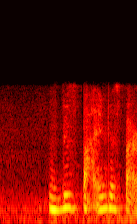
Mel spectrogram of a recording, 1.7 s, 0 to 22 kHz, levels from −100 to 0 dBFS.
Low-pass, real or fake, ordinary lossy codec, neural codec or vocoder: 5.4 kHz; fake; Opus, 24 kbps; codec, 16 kHz, 1.1 kbps, Voila-Tokenizer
